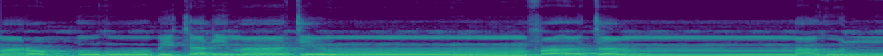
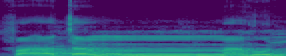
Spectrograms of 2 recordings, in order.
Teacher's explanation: Nun bertasydid atau mim bertasydid, jika berada di ujung kalimat tetap harus ada tekanannya atau gunnahnya.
